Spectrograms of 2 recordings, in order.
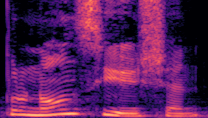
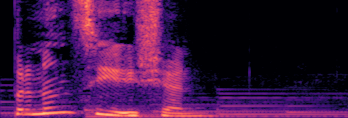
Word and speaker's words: pronunciation: next one is pronunciation it's not pronunciation it's pronunciation pronunciation a good pronunciation adds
